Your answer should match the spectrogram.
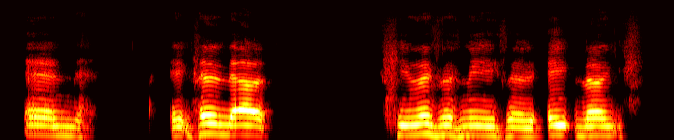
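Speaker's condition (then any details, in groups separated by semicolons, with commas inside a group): Moebius syndrome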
